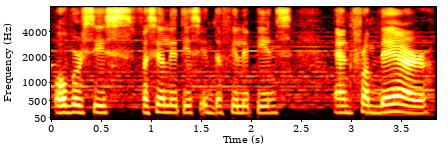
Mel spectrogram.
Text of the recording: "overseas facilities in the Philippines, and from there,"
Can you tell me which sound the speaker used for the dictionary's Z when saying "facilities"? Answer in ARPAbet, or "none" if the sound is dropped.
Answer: S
